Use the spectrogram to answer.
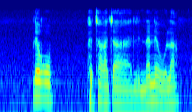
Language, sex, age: Northern Sotho, male, 25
